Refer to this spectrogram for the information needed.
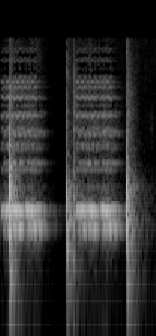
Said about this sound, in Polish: No, to twój telefon? Oj, tak, chyba mój. Dzwoni w kuchni?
